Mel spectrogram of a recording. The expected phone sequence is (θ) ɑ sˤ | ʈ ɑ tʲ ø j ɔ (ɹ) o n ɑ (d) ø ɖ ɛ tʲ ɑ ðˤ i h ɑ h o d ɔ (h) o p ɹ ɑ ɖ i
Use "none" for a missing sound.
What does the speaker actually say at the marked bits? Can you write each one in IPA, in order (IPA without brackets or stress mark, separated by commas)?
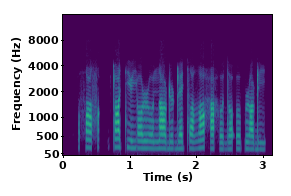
θ, ɹ, ɖ, ʔ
